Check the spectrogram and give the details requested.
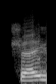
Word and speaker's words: Sheh: Sheh. S-H-E. Stephanie Shea? Shay, that's what I've also.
